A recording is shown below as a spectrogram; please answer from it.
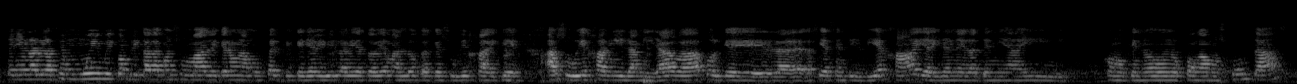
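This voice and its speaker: A woman's voice: mid-range voice, little pitch movement, a little fast, lo-fi sound. A woman talks casually about her novel at a bookshop presentation, often restarting and correcting herself. She sounds somewhat far the mic, with the room adding a noticeable echo. A faint hiss sits under her voice. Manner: chatty, self-correcting, laughs while talking. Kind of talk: casual book talk.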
